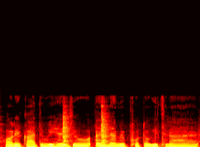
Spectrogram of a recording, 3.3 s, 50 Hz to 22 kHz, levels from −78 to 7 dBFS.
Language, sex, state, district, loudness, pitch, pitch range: Hindi, female, Bihar, West Champaran, -13 LUFS, 220 Hz, 215-225 Hz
